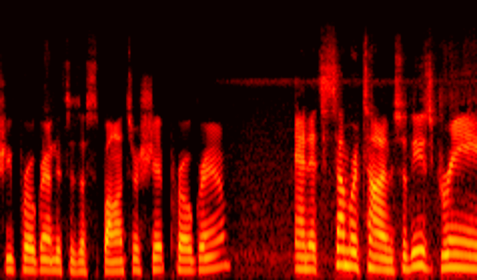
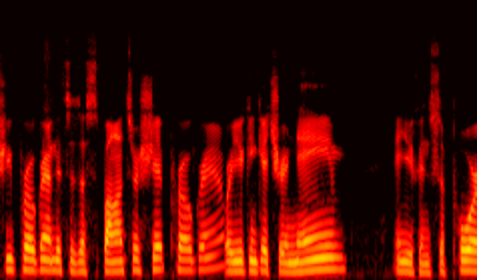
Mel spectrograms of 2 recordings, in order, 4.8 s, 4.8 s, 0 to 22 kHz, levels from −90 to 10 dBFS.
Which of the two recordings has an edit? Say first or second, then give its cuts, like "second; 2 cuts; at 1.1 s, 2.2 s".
first; 1 cut; at 2.2 s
